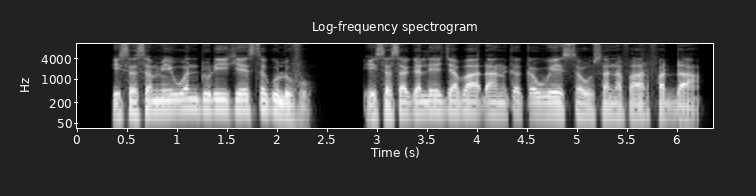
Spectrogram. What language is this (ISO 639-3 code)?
orm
